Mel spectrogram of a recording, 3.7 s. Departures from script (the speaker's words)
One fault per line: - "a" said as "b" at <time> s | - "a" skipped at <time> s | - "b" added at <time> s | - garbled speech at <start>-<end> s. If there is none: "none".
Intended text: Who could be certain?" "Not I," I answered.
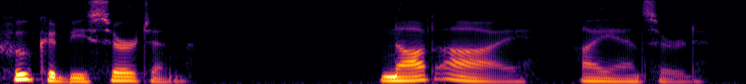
none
